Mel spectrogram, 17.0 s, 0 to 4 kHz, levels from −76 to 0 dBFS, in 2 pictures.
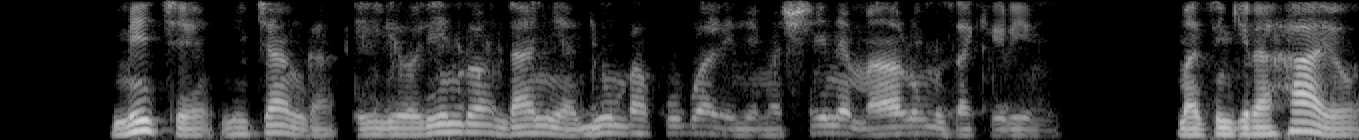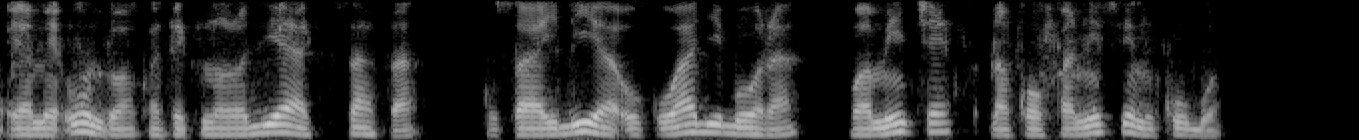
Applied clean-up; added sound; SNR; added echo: neural mask model Resemble Enhance denoiser.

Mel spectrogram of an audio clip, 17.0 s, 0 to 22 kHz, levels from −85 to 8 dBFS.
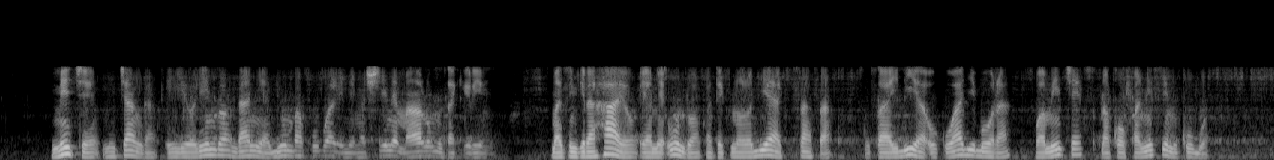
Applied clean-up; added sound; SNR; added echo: neural separator model SepFormer DNS4.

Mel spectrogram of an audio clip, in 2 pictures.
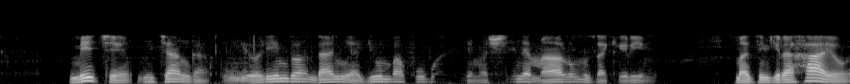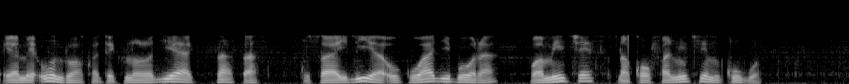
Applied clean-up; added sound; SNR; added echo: neural separator model SepFormer WHAM!.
